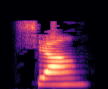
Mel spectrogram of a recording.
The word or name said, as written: 箱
